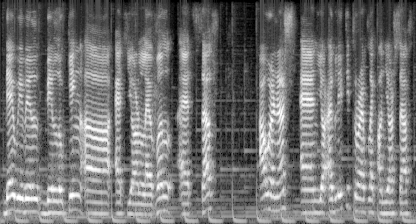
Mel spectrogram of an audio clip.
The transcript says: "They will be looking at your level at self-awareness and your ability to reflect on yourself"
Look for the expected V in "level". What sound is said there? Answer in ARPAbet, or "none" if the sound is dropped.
V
